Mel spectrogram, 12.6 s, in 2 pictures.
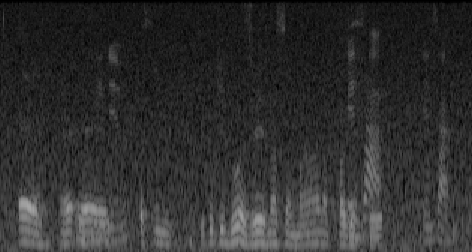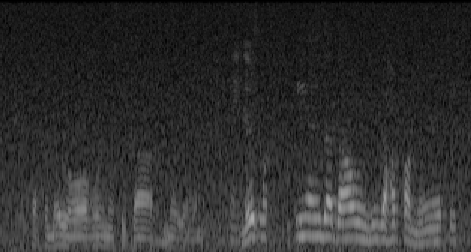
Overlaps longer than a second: none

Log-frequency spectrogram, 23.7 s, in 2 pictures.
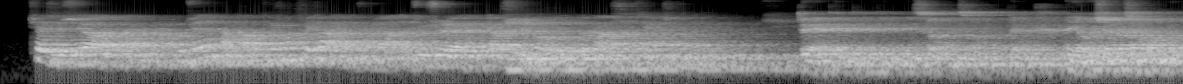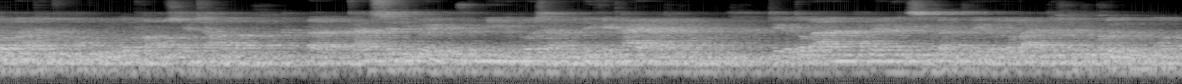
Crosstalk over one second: none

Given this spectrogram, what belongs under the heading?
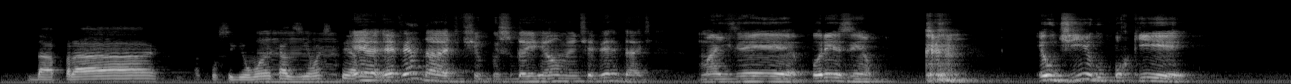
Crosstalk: present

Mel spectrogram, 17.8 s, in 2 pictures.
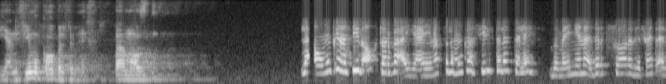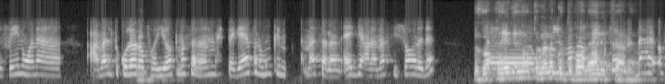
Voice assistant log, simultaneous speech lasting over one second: present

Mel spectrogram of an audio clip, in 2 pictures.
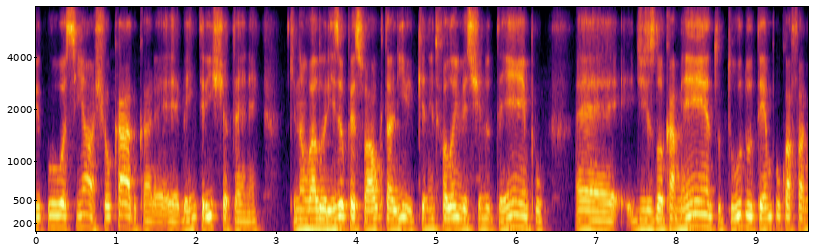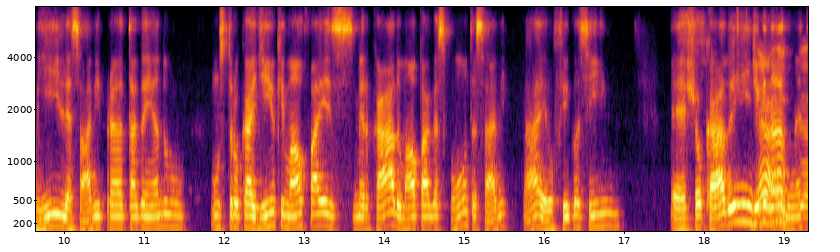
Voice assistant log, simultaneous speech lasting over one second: present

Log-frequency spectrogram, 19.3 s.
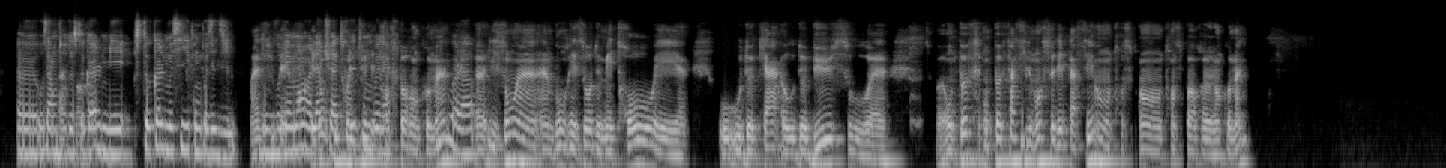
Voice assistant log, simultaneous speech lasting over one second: present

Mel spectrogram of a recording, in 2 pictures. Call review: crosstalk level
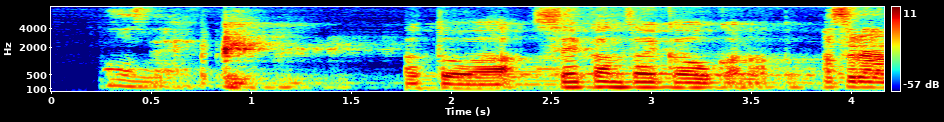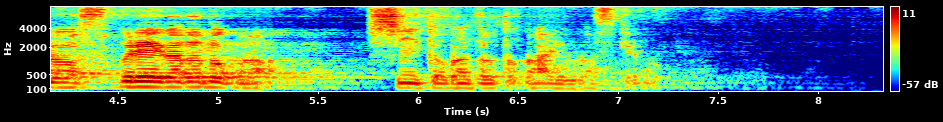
none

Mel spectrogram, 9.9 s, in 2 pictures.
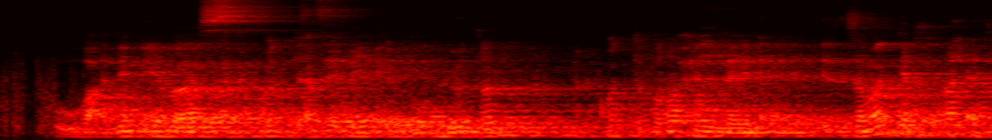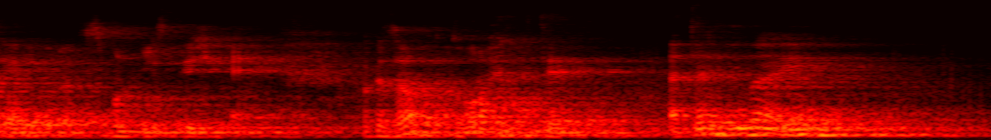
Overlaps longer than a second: present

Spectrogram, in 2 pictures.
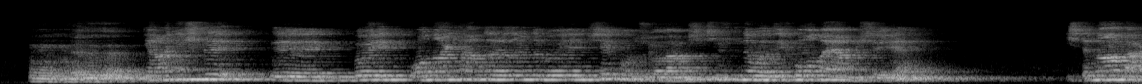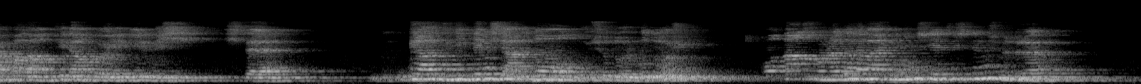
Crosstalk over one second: none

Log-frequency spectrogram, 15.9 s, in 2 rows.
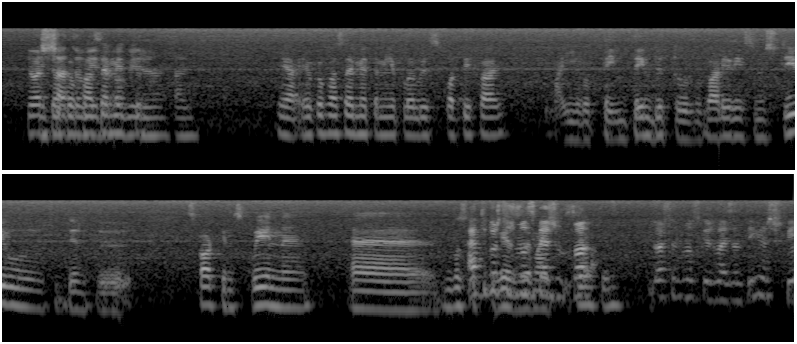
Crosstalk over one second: present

